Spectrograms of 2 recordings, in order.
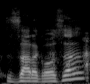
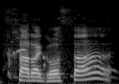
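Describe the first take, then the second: First: The z's are said like s, non-Spain style. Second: The z's are lispy like th, Spain style.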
